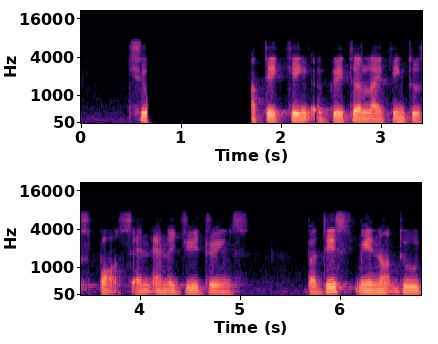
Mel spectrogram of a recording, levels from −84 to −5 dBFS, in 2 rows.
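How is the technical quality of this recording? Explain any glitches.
The recording has two audible glitches, heard through the light coding of an AMR wideband (HD Voice) codec at 15.85 kbit/s.

From 0.66 to 1.70 s the sound cuts out completely for just over a second, with no room tone at all, then resumes mid-flow. This audio dropout to silence likely comes from the input being lost while the recorder kept writing silence, so that second of speech is gone.

Between 2.33 and 2.40 s there is a brief dip or warble lasting about 20 ms. This is a lost AMR speech frame: the decoder replaced the missing frame by reusing the previous frame's pitch and vocal tract settings at reduced gain.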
